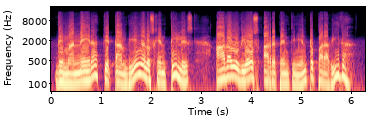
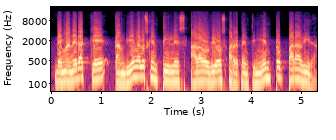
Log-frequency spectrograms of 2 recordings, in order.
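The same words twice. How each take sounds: First: It is read as an exclamation of astonishment. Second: It is read plainly, without exclamation.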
